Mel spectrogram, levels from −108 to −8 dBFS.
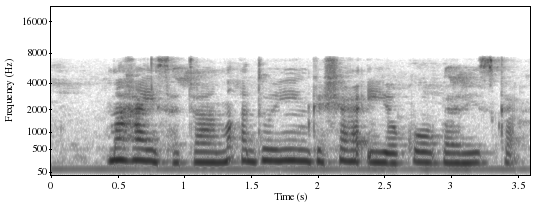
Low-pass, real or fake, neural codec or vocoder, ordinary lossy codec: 7.2 kHz; real; none; none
